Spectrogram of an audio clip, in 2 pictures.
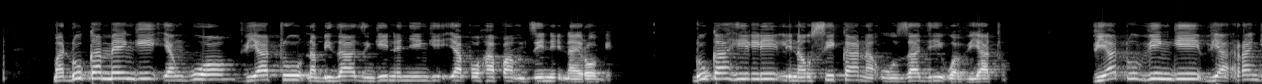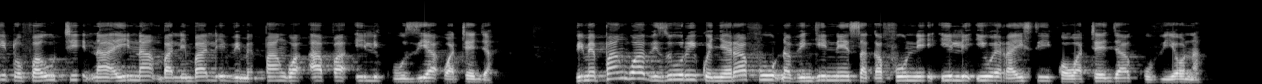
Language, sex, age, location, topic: Swahili, male, 36-49, Nairobi, finance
